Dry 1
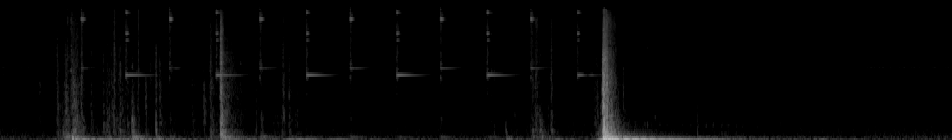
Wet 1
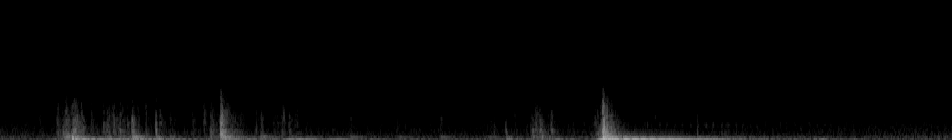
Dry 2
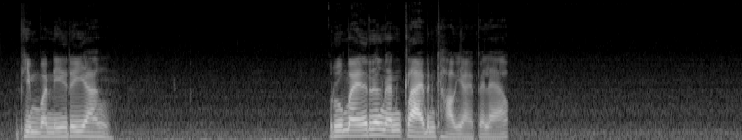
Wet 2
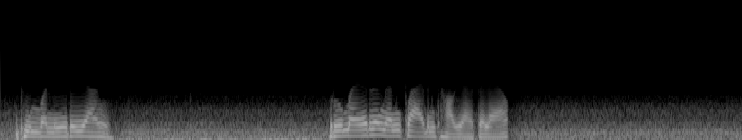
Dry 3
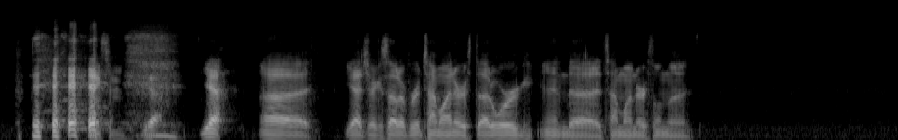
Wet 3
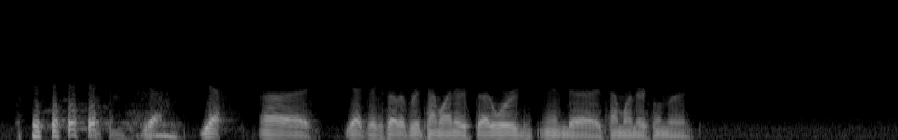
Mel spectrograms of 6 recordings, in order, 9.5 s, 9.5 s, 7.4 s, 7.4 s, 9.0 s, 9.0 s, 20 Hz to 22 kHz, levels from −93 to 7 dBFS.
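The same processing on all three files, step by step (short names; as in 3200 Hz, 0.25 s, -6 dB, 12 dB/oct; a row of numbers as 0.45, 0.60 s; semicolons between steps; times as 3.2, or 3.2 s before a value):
compressor 5:1, threshold -35 dBFS; Gaussian blur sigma 13 samples; gain +7.5 dB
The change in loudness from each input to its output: -7.0, -15.5, -3.5 LU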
